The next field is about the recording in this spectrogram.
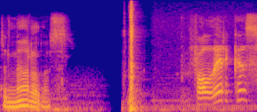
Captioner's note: cassette tape plays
